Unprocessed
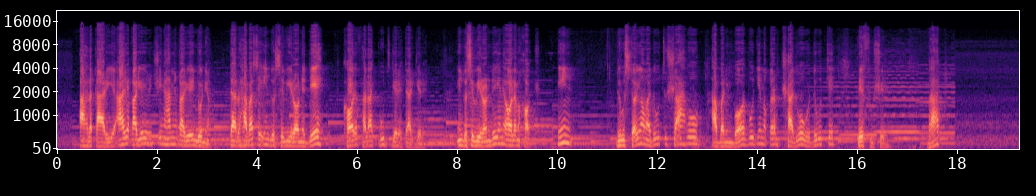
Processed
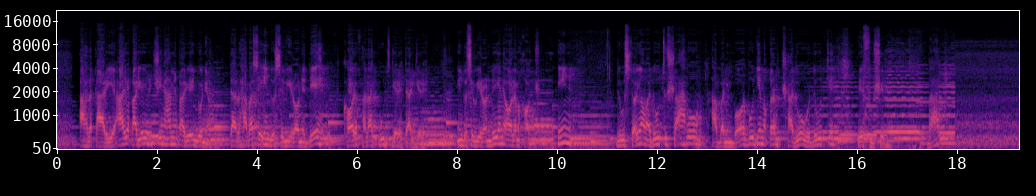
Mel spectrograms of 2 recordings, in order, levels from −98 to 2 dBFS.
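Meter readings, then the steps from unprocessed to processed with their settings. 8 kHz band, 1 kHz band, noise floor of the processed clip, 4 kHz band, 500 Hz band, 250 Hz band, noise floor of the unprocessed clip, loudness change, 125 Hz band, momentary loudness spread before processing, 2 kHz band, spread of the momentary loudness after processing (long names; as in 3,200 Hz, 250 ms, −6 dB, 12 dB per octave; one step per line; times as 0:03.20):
−14.5 dB, −21.5 dB, −51 dBFS, −17.0 dB, −18.0 dB, −15.0 dB, −46 dBFS, −18.5 dB, −15.0 dB, 15 LU, −20.0 dB, 5 LU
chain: reversed playback
downward compressor 10 to 1, threshold −27 dBFS, peak gain reduction 16.5 dB
reversed playback
brickwall limiter −27.5 dBFS, peak gain reduction 11 dB
level −3 dB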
